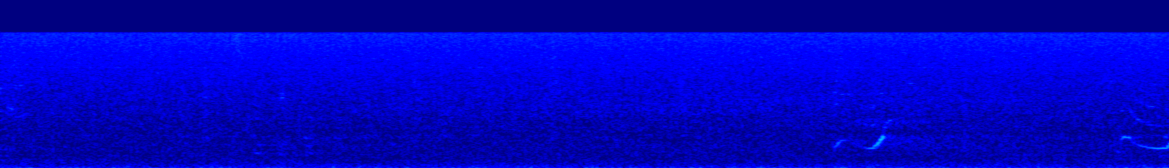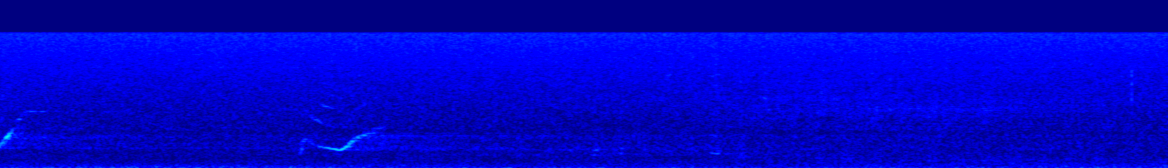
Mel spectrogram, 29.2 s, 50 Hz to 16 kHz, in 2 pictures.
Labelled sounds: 14.8	15.1	humpback whale, 1.1 to 1.4 kHz
19.1	19.4	humpback whale, 0.80 to 0.96 kHz

